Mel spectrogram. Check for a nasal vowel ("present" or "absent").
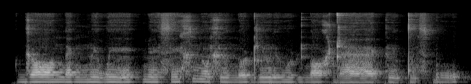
present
